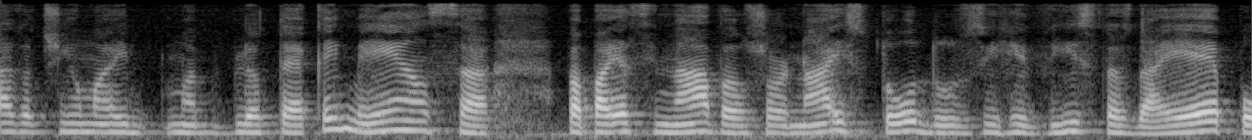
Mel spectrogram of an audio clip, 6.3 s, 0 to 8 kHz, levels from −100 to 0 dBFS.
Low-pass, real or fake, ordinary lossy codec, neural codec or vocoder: 7.2 kHz; fake; none; vocoder, 44.1 kHz, 128 mel bands, Pupu-Vocoder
